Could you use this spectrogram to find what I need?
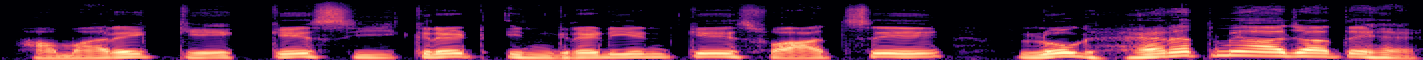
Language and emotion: Hindi, surprised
